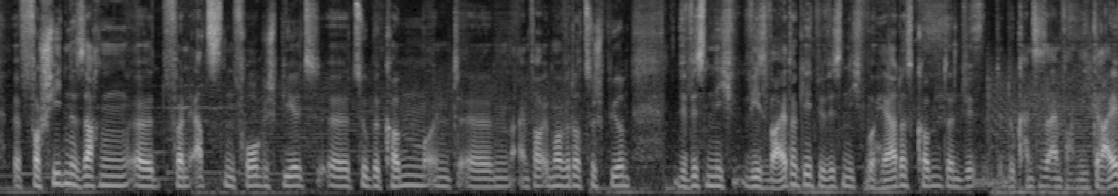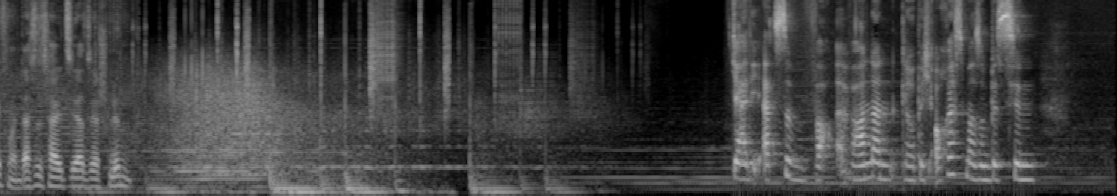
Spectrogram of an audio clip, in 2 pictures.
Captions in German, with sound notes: Verschiedene Sachen von Ärzten vorgespielt zu bekommen. Und einfach immer wieder zu spüren ... wir wissen nicht, wie's weitergeht, woher das kommt. Du kannst es einfach nicht greifen, das ist halt sehr schlimm. (Dröhnen) Ja, die Ärzte waren dann, glaub ich, auch erst mal so 'n bisschen ...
